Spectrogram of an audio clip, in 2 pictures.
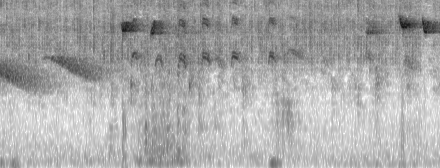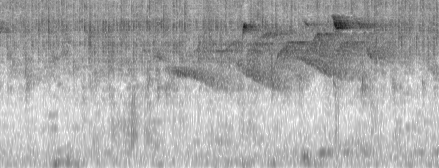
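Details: Two female green-winged saltators singing, used to stir males into song, with waterfall sound added; faint descending whistled slurs recur irregularly, mixed with sharp high chirps over a steady hiss of rushing water.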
